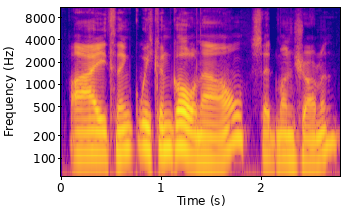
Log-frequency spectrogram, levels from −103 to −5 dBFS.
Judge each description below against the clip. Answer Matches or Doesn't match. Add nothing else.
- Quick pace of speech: Doesn't match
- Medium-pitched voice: Doesn't match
